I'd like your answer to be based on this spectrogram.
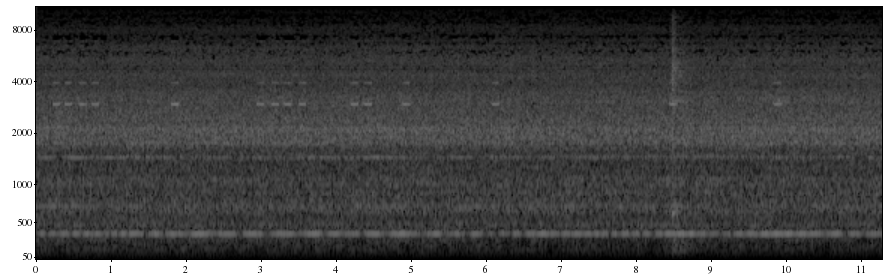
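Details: Steady machine hum with a fan-like whir and one sharp click near the end: a Q-switched Nd:YAG tattoo removal laser machine running.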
